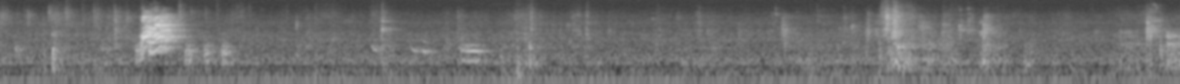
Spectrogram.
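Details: Jackabee puppies, a Beagle and Jack Russell cross from Miss Sansa's litter, playing and wrestling together: a sharp high yelp near the start, a few soft grumbles, then another brief whining cry later, with rustling between.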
